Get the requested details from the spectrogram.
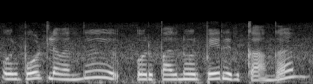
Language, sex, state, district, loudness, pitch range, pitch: Tamil, female, Tamil Nadu, Chennai, -13 LUFS, 235-280 Hz, 250 Hz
